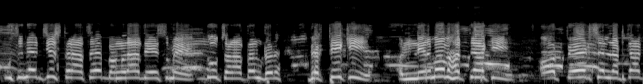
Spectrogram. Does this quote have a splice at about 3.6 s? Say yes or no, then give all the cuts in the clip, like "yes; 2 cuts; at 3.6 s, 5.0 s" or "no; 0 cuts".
no; 1 cut; at 2.1 s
